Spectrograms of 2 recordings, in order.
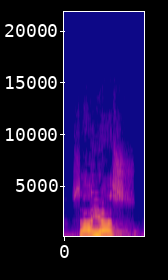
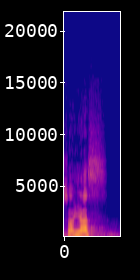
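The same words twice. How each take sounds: First: The s is heavy, with tongue raised. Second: The s is thin, with lips spread. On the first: The speaker calls it right. "mengangkat lidah ke atas" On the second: The speaker calls it wrong. "bukan sayas, bukan meringis ya"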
